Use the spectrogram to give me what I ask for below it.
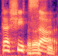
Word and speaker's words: Rashica: jag vet aldrig om jag ska uttala det, Rashica eller Rashica. – Rashica väl? – Rashica. Så säger man i Sverige, det gör man inte kommentatorerna här, så man blir ju förvirrad.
